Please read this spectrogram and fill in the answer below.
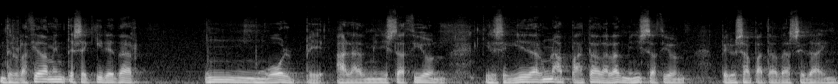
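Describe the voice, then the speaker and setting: A man speaks with a very deep, low pitch. His tone is dark and mellow, and his voice is somewhat breathy. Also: ordinary pitch variation, moderate pace. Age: 60s. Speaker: spokesman for affected homeowners' association. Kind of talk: TV interview. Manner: impassioned.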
